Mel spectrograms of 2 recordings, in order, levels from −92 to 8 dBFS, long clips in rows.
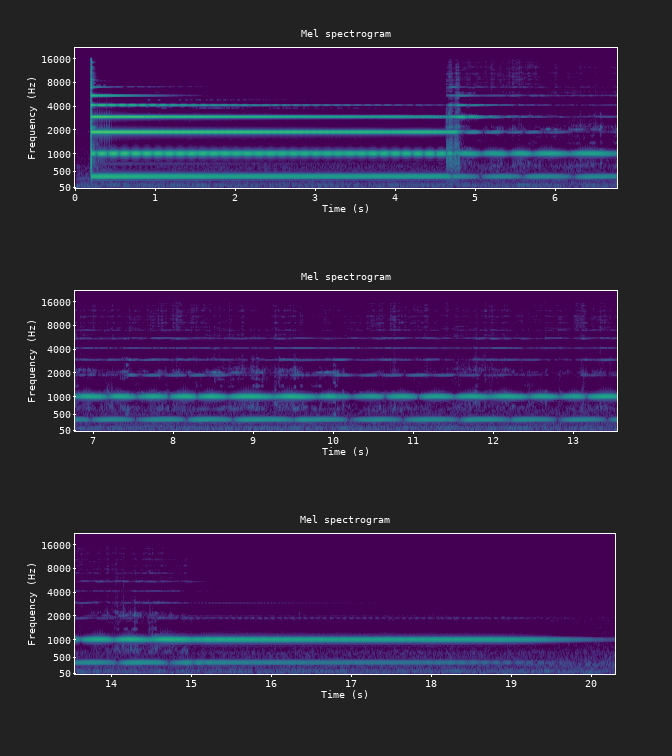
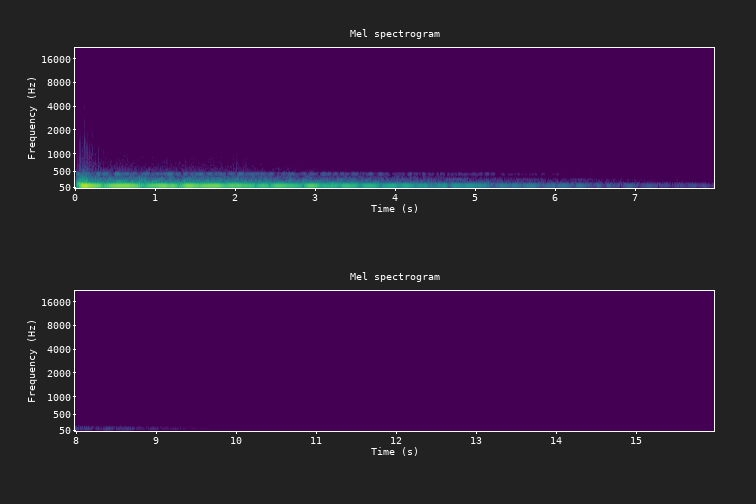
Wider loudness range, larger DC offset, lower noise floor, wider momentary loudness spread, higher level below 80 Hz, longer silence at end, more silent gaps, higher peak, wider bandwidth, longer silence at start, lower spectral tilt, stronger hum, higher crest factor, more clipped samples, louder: second, 18 LU vs 22 LU; neither; second, -63 dBFS vs under -90 dBFS; about the same, 22 LU vs 21 LU; second, -78 dBFS vs -40 dBFS; second, 0.7 s vs 11.2 s; neither; about the same, -4 dBFS vs -2 dBFS; first, 16 kHz vs 0.5 kHz; first, 0.2 s vs 0 s; second, 0 dB/octave vs -18.5 dB/octave; neither; about the same, 26 dB vs 22 dB; neither; second, -24 LUFS vs -20 LUFS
